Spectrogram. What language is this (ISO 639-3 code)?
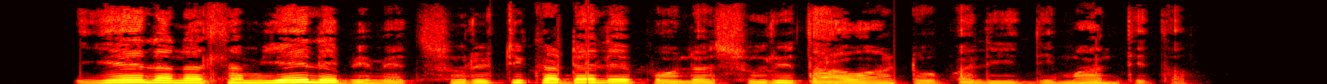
gwt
